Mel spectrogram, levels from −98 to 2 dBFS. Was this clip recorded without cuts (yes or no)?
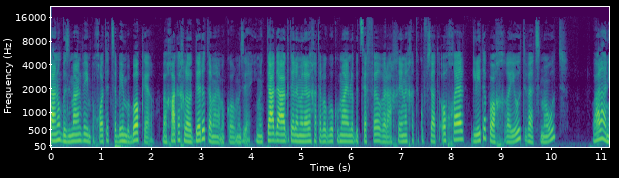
yes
